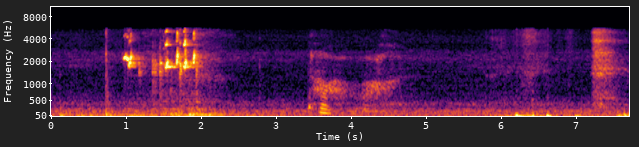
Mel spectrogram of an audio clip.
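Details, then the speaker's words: Sliding closet door rolling: high, scratchy squeaks and squeals rising and falling from the rollers in the track, before the fix. "our problem is this closet door which squeaks when I say squeaks enough squeaking for you now while that's annoying"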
